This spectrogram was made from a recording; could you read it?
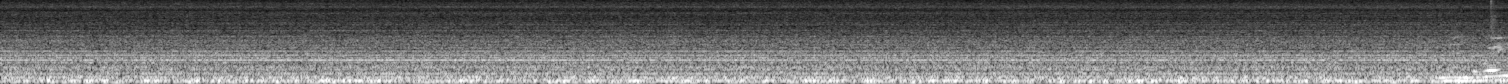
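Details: Hayward pool heater after DIY repair of a defective bypass assembly that had caused banging and clanging: steady, even burner roar over a low hum with no bangs or clangs; heater firing cleanly and running normally.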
